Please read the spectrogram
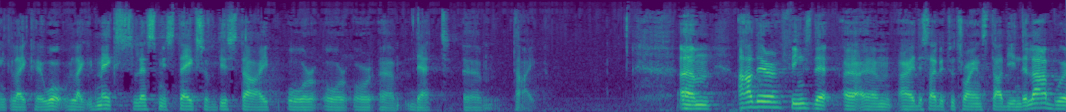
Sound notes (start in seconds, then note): none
